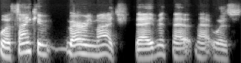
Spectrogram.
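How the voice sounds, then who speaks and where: A man speaks with a Mississippi accent and ordinary pitch variation. The sound is dry and close, with no echo. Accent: Southern US (Mississippi). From US South, Mississippi Delta. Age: 70s. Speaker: electronics company founder. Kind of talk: presentation. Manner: halting.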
